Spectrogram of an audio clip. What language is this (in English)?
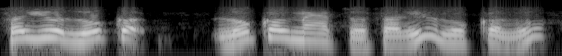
Nepali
